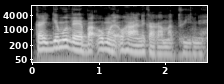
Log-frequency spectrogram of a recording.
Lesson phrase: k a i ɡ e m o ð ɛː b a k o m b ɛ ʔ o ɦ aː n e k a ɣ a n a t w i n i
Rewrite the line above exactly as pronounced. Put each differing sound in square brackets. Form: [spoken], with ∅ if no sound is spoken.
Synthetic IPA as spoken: k a i ɡ e m o ð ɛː b a [ʔ] o m [w] ɛ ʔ o ɦ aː n e k a ɣ a [m] a t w i n [e]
